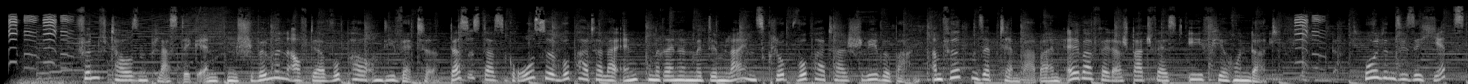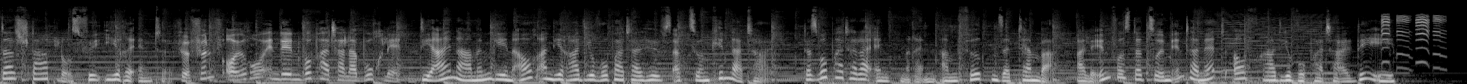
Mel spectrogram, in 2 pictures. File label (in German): Radio Entenrennen Trailer; Radio Wuppertal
